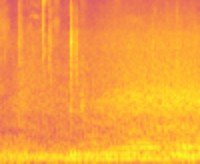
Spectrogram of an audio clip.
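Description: An engine running some way off, slowly getting louder, its faint hum rising and falling in pitch over a steady rushing noise.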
